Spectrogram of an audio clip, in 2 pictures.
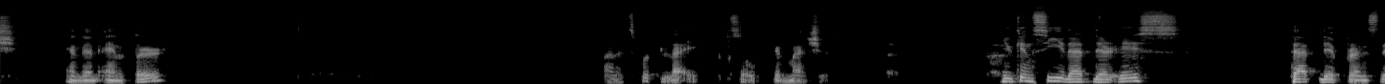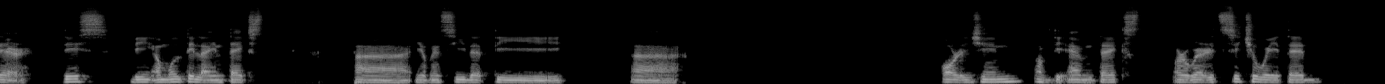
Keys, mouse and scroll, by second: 1.2-2.5 typing, 5.8 click, 6.7 l, 7.0 i, 7.8 space, 9.1 click, 9.7 middle click, 10.0 scroll up 2, 10.6 middle click, 11.4 middle click, 12.1 scroll down 2, 12.5 scroll up 2, 12.7 middle click, 13.9 click, 16.6 middle click, 24.0 middle click.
